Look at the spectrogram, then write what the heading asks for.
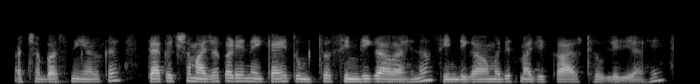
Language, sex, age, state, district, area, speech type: Marathi, male, 18-30, Maharashtra, Wardha, rural, conversation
